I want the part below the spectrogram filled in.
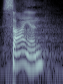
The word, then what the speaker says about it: scion: And the part that is being engrafted into the rootstock is the, I believe you pronounce it, scion. What is it? – Scion. – What did I say? – Scion. – Emphasize the O, sorry. I'm from Indiana, that's just how we talk.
